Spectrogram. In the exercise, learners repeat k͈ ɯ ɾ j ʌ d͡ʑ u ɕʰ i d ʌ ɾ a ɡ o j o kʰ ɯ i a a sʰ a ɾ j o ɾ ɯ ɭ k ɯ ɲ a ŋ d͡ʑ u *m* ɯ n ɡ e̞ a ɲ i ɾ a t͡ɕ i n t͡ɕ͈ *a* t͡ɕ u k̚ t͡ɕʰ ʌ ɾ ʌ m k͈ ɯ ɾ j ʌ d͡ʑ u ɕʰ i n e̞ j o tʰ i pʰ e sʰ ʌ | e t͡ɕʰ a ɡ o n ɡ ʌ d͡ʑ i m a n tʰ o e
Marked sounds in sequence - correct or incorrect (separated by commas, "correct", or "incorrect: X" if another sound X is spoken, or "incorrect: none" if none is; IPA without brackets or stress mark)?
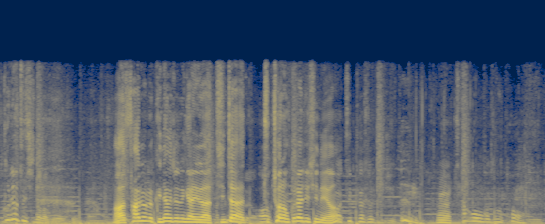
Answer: incorrect: n, correct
